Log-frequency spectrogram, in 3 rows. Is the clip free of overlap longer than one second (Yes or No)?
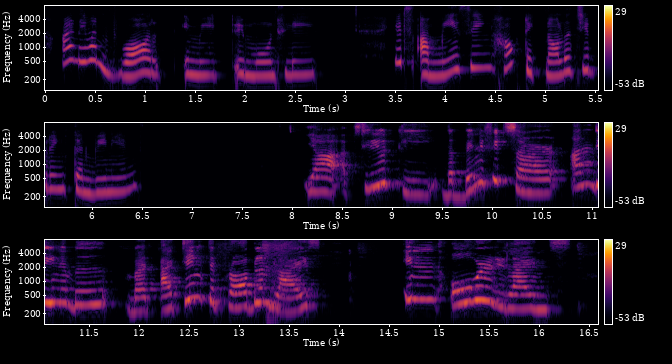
Yes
